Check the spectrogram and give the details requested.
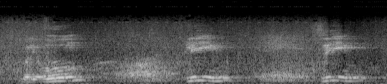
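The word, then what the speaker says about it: क्लीं: जाग्रय महामृत्युंजय ह्रीम श्रीम क्लीम फट। इसमें प्रत्येक में म ध्वनि आई है, जानते जैसे क्लीम श्रीम रीम। और जिनको नहीं आता अंग्रेजी में लिख के भी टांग देंगे कि उच्चारण कैसा होना है।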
